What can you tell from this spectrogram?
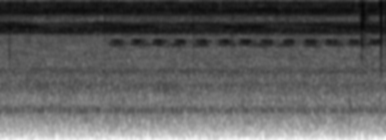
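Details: High, even insect song forms a shimmering wall of sound; a rhythmic beaded trill repeats several times a second in the middle range, and a few fire crackles pop near the end.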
